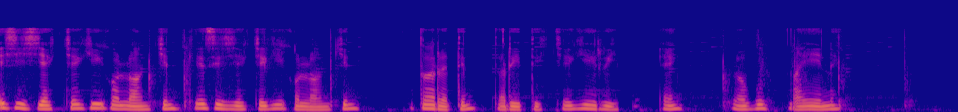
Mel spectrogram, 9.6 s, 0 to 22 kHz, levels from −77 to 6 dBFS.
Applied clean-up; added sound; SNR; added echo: neural separator model SepFormer DNS4.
